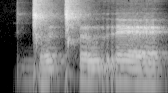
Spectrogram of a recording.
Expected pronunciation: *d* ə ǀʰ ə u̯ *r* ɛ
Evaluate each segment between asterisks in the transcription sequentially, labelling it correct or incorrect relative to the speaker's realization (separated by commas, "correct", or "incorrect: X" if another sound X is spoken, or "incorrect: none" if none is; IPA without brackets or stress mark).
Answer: incorrect: ɡ͡ǀ, correct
